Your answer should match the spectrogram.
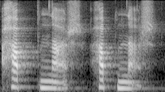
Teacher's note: First is the combination of F and N. Sometimes when F and N are together, they are pronounced like BN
